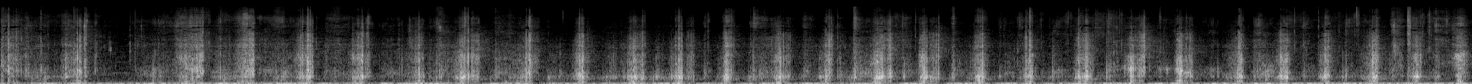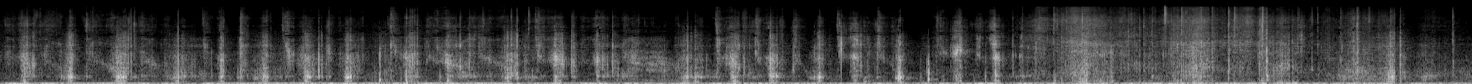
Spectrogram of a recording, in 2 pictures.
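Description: Biting and chewing a slab of refrozen shaved ice: dense, continuous crunching and crackling of ice between the teeth.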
